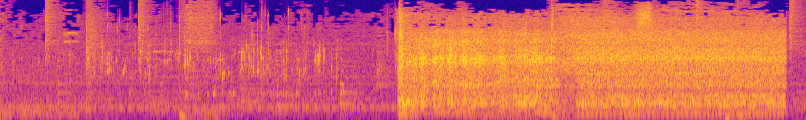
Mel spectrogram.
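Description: Personal blender motor starting about halfway in and running for roughly three seconds, blending strawberries and ice into a thick smoothie. Its hum rises in pitch partway through, and it cuts off suddenly just before the end. Background music plays throughout, with a few clinks before the blender starts.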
